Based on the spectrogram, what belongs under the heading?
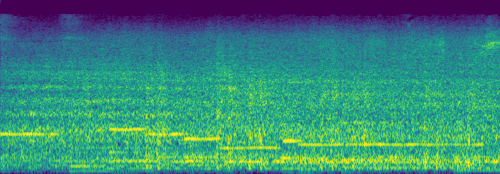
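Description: Electric train running past on the tracks: a steady, loud rumble of wheels on rails, with light background music playing over it.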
